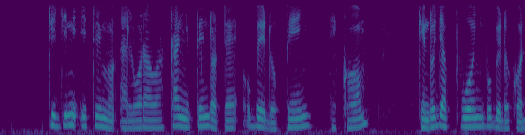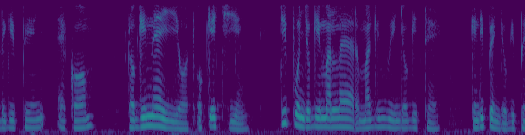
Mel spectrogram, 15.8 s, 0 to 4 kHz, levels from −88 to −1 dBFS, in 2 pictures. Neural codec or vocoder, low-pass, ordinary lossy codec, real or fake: none; 3.6 kHz; AAC, 32 kbps; real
